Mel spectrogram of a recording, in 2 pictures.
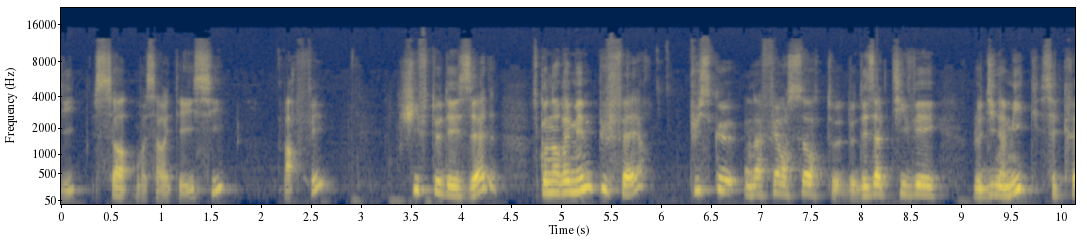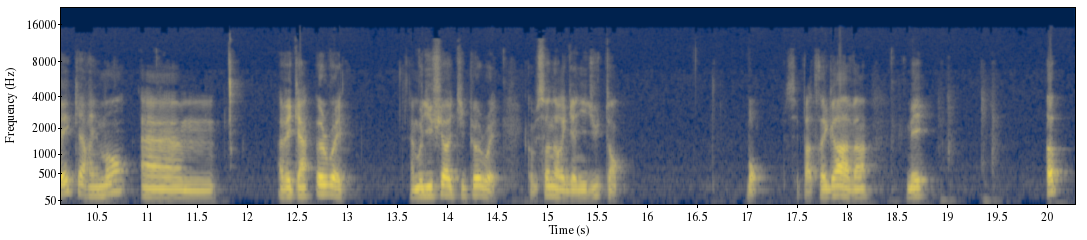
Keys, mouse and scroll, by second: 0.9 b, 1.6-3.8 middle drag, 3.8 shift+d, 10.7-14.9 shift+middle drag, 14.9-16.7 scroll up 4, 16.7-17.7 scroll up 3, 17.7-19.1 middle drag, 19.1 g.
